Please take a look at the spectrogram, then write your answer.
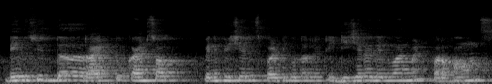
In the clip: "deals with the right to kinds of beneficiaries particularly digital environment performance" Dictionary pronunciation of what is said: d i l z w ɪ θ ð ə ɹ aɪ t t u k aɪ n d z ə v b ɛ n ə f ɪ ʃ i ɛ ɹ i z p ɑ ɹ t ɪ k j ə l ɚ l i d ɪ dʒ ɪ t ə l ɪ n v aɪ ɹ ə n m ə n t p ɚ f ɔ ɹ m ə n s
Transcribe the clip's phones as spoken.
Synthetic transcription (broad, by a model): d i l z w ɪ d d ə ɹ aɪ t t u k aɪ n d s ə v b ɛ n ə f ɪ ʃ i ɹ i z p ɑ ɹ t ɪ k j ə l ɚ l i d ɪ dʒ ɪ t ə l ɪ n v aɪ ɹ m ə n t p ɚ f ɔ ɹ m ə n s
